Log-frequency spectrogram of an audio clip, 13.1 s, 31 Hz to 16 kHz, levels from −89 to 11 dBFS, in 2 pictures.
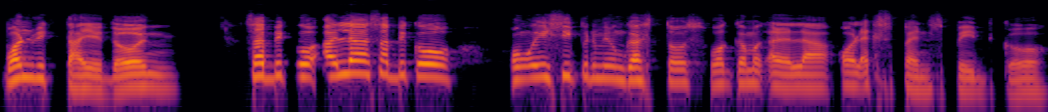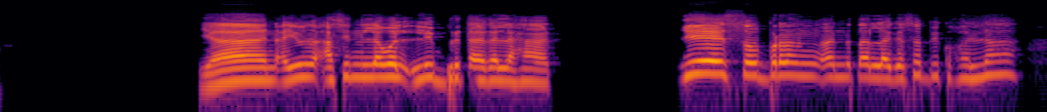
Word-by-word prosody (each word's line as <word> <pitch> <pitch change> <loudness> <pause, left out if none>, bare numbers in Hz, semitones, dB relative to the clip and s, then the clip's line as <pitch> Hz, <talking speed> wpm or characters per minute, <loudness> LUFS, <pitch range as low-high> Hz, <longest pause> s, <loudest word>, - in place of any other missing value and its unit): one 210 +4 +2
week 210 0 -7
tayo 120 -1 -1
dun." 125 +1 -1 0.4
Sabi 235 +1 +2
ko, 225 -1 0
"Ala!" 260 +3 +4
sabi 250 -2 -4
ko, 225 -4 +2 0.3
"Kung 195 +2 -5
iisipin 220 +1 -5
mo 205 - -7
yung 185 - -9
gastos, 165 -4 -5
wag 150 0 -8
kang 155 0 -6
mag-alala. 125 -2 -4
All 140 -2 -5
expense 110 -4 -10
paid 100 -4 -11
ko." 100 +1 -11 1.2
Yan, 175 +8 +6
ayun 205 +6 0
as 185 - 0
in 220 - -4
lawal 220 0 +4
libre 210 +1 -4
talaga 185 -2 +1
lahat. 175 -3 -2 0.8
Yes, 265 0 +7
sobrang 245 -1 +1
ano 220 +2 -4
talaga, 205 -2 0
sabi 230 -2 -10
ko, 215 - -17
"Hala!" 245 +5 -7
200 Hz, 165 wpm, -22 LUFS, 150-230 Hz, 1.2 s, Yes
